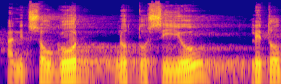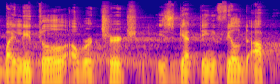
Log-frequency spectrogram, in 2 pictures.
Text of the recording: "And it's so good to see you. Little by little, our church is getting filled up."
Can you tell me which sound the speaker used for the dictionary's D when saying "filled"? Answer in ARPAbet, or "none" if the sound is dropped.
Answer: D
